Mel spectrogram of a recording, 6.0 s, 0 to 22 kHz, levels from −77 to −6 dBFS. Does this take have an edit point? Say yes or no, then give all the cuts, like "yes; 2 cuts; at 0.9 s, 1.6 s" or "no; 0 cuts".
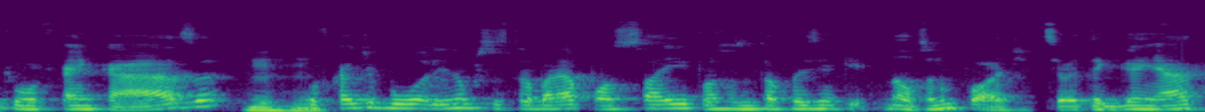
no; 0 cuts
